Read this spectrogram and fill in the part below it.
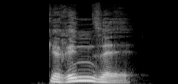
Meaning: blood clot
- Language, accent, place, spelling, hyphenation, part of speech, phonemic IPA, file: German, Germany, Berlin, Gerinnsel, Ge‧rinn‧sel, noun, /ɡəˈʁɪnzəl/, De-Gerinnsel.ogg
